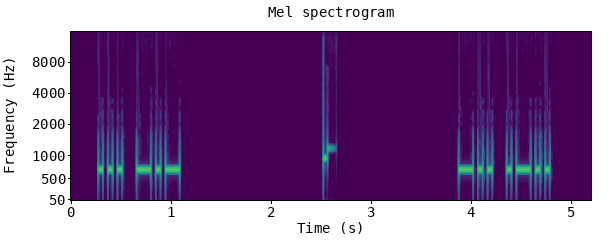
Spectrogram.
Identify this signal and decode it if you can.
Morse code, heard as a keyed tone, about 25 wpm, 700 Hz. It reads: SK DL
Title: Top Two Letter Combinations in Words 25wpm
